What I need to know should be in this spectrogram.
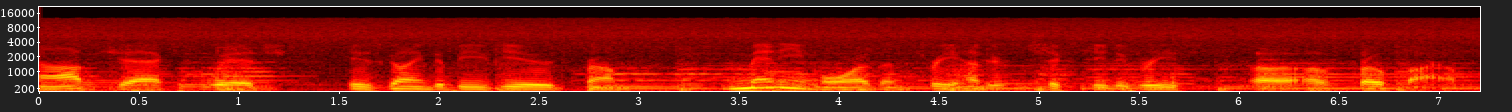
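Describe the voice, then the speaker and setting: Over music in the background, a man with a fairly low pitch and ordinary pitch variation speaks at a moderate pace. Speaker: display artist. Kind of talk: interview answer.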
